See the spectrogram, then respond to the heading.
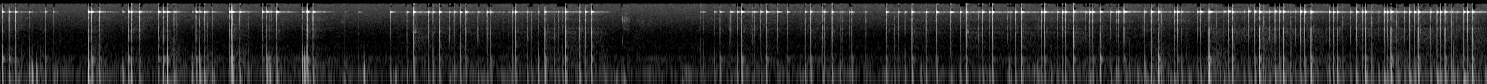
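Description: A small clear glass perfume bottle with a white cap, filled with amber liquid and held in one hand, is tapped with long red-painted fingernails. Quick, sharp clicks and clinks come with a thin, high glassy ring, pausing briefly around the middle before the tapping resumes more densely.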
